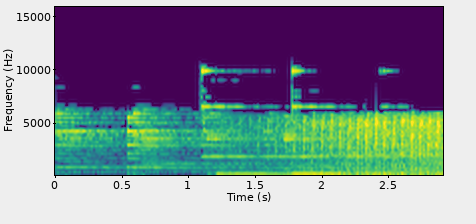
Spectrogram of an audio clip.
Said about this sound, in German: Seit etwa 1 Uhr heute Nacht rattern die Presslufthohrer und bohren einen Graben quer durch die Ebertstraße hier am Brandenburger Tor. Der Graben ist etwa 1,5 Meter tief und 1,5 Meter breit.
